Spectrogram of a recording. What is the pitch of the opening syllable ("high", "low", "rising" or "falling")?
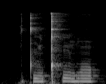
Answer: high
